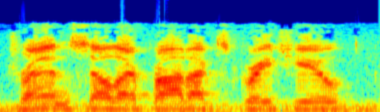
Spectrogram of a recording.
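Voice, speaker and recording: An insistent automated advert in a radio drama. It is completely monotone and bright, slightly dull in fidelity with faint noise behind. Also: male voice, medium pitch, measured pace. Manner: flat, salesy. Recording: dull recording with cabin noise.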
